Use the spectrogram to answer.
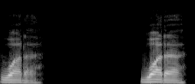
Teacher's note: that T at the end of the word what is going to change to a D sound · the word what is going to change to a D sound this is really typical of American English where a t that's surrounded by vowel sounds is going to change to a d it's called a flapped t and it just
